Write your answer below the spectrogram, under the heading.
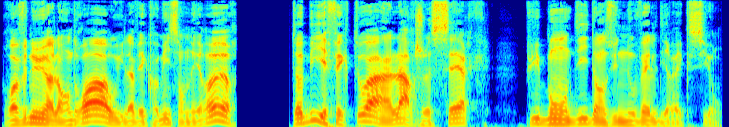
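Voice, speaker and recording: A man narrating a classic mystery audiobook on a close studio mic. His pitch moves lively through each sentence in a measured, expressive telling, and the sound is dry with no room. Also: dry recording. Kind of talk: scripted literary narration.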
